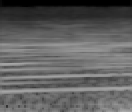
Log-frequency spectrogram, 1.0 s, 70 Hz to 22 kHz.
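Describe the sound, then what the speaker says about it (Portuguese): A Yamaha XJ6 motorcycle with a straight-pipe exhaust revs loud and close, giving a sustained, harsh, strongly harmonic engine whine throughout the brief moment. "Os XJ tão berrando, moleque. Meu Deus, berra muito!"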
